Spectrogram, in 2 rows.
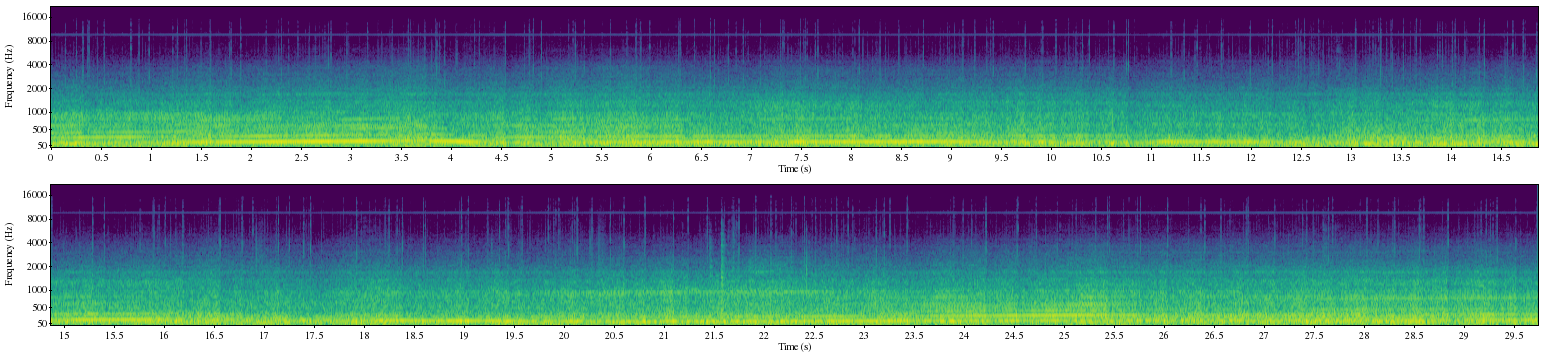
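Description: Mk5 Golf GTI's turbocharged 2.0-litre four-cylinder engine under load on track, heard inside the cabin over road and tyre noise. The engine note climbs, drops sharply about four seconds in at a gear change, then rises and falls with the throttle through the corners.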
